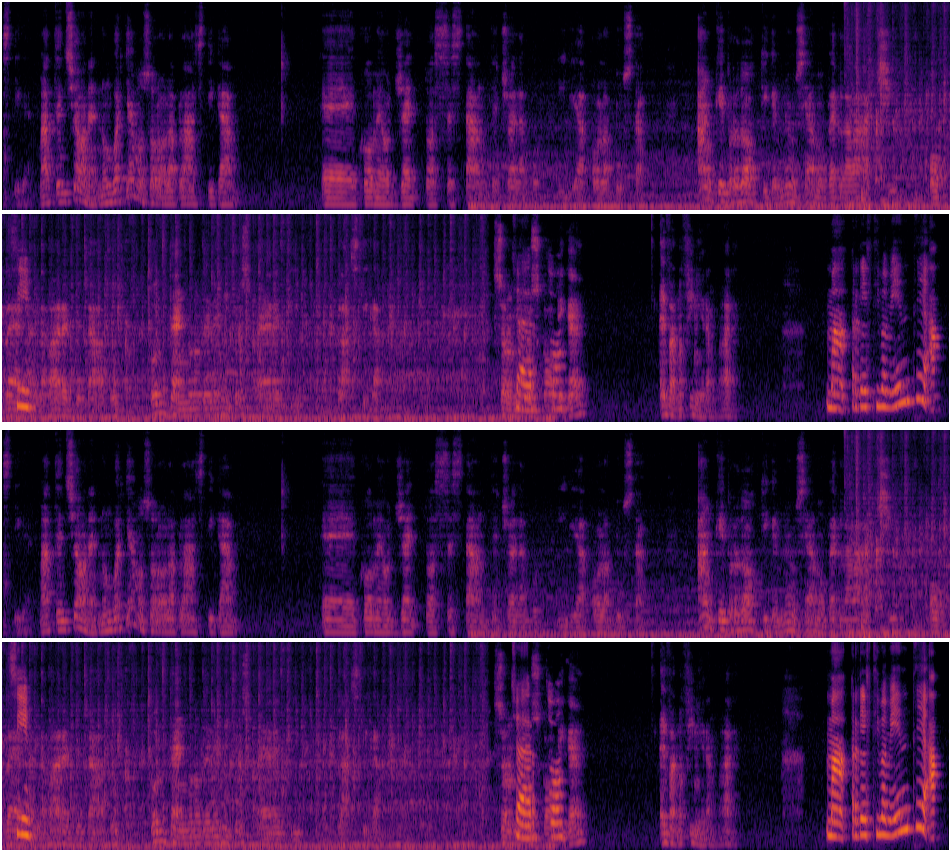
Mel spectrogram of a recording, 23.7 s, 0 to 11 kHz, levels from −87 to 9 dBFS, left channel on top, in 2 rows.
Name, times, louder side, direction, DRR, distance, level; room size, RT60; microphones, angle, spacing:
voice 1, 0.0-2.9 3.5-3.6 4.0-8.0 8.7-13.3 13.7-15.6 16.0-16.6 17.4-19.1 20.1-21.0, left 2 dB, 30° left, 1.1 m, -41 dB
sound 1, 5.8-18.8, left 2 dB, 85° left, 0.8 m, -48 dB
sound 2, 9.5-9.6 10.5-17.9, equal, ahead, 0.6 m, -45 dB
voice 2, 18.3-18.9 21.6-21.8 22.1-23.5, right 5 dB, 40° right, 0.3 m, -27 dB
2.3 x 2.1 x 3.3 m
head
